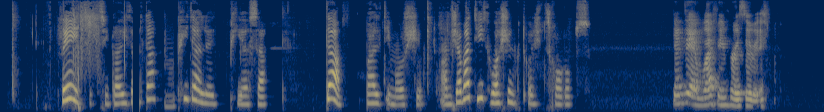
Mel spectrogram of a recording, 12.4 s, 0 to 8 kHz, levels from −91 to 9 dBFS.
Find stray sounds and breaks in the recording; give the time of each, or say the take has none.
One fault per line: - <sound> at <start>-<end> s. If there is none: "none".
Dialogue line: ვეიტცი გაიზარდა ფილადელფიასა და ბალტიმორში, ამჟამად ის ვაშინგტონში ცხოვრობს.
- dropout at 2.0-2.1 s
- laugh at 10.1-11.6 s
